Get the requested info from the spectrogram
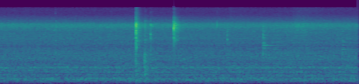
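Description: Kitchenware clatter at a stovetop pot: two sharp knocks about two seconds in, half a second apart, over a steady background hum.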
